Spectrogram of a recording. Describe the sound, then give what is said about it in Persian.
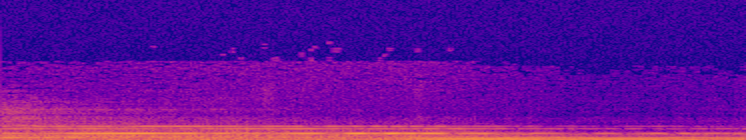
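Humpback whale song echoes underwater at night, spreading through the water: long, steady moaning tones with several layered pitches, one rising toward the end, over a constant low rumble of water. “این صداهای شگفت‌انگیز از نهنگ‌های گوش پشت در سراسر آب پخش میشه.”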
